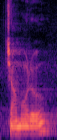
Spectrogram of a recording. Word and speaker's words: chamor: Chamoro is, it's all right, it's chamor.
